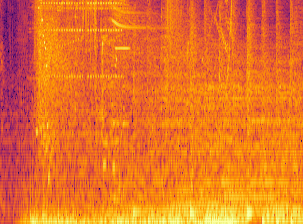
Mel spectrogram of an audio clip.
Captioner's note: energetic electrical boom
